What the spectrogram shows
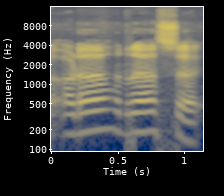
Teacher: ये सभी मूर्धा से उच्चरित होते हैं, इसलिए मूर्धन्य कहे जाते हैं।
